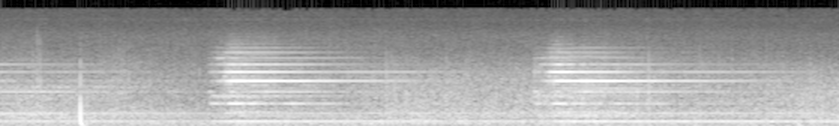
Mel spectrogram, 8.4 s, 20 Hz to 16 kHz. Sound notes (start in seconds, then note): 2.7 church bell ringing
